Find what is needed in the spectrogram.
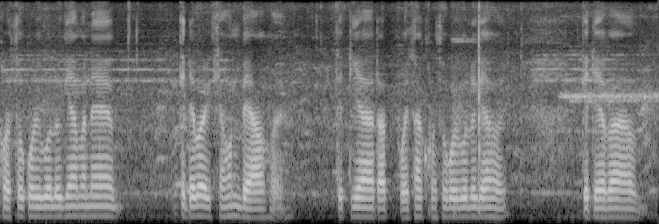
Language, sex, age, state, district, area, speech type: Assamese, male, 18-30, Assam, Dibrugarh, urban, spontaneous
